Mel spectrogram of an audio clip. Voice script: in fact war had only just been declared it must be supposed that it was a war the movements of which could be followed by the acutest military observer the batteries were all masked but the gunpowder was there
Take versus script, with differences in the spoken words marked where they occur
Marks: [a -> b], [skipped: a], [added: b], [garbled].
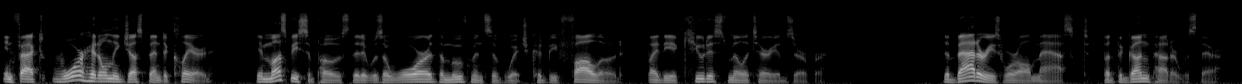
in fact war had only just been declared it must be supposed that it was a war the movements of which could be followed by the acutest military observer the batteries were all masked but the gunpowder was there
